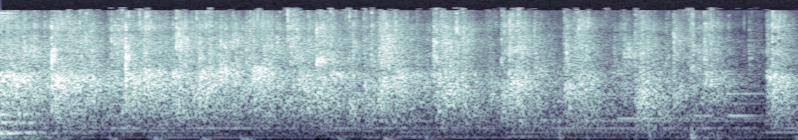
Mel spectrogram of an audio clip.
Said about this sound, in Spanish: Dele un aplauso a Dios. Give God an applause.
